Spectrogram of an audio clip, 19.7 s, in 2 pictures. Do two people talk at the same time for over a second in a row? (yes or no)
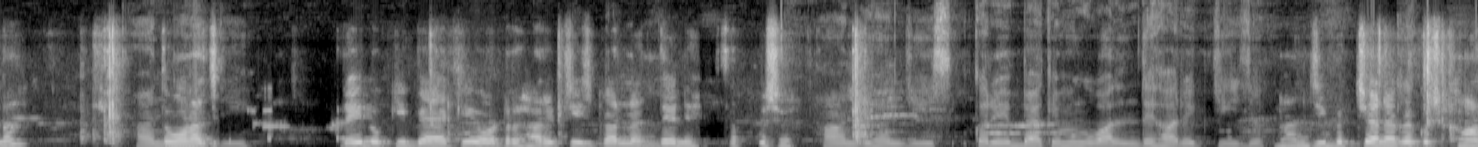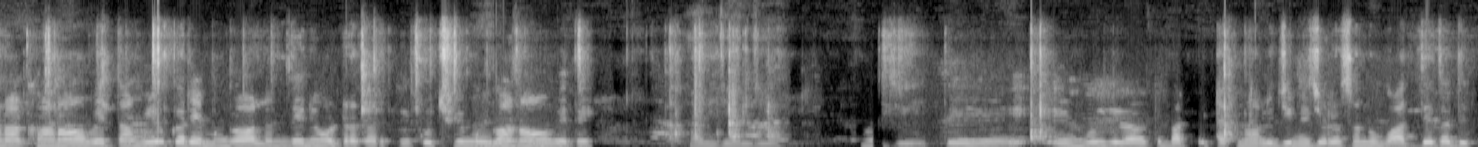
no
